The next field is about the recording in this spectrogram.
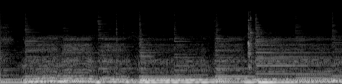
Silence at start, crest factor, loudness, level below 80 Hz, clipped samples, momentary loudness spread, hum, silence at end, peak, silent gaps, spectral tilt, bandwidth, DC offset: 0 s; 12 dB; -23 LUFS; -52 dBFS; under 0.1%; 6 LU; none; 0 s; -10 dBFS; none; -9 dB/octave; 8.4 kHz; under 0.1%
